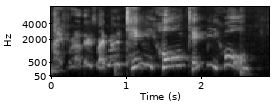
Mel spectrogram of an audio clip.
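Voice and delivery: mock weeping, very high, sobbing and begging. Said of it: "I'm crying".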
